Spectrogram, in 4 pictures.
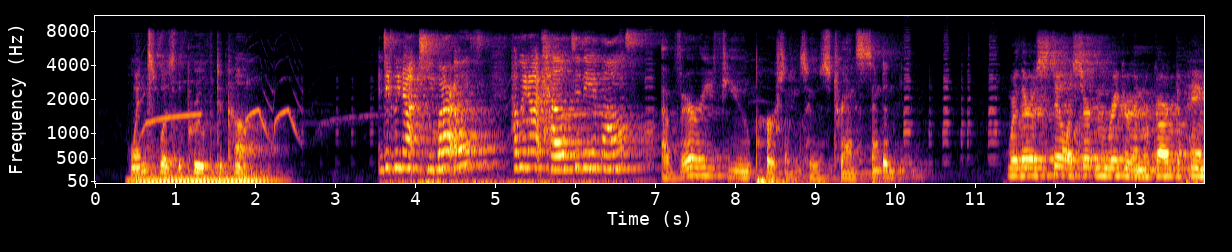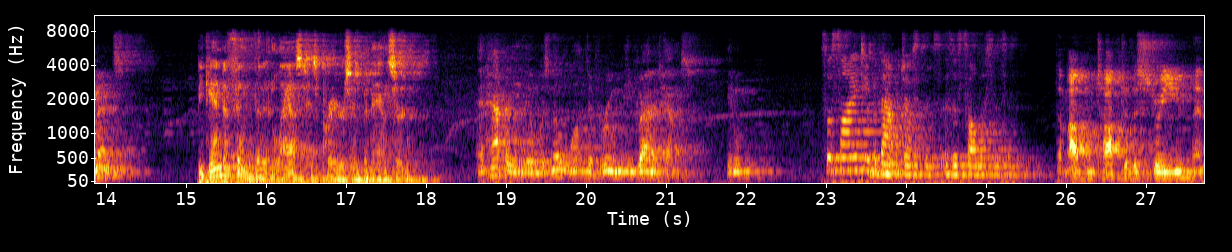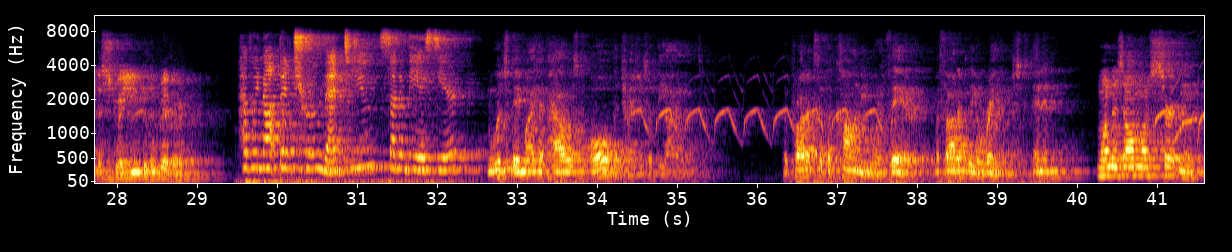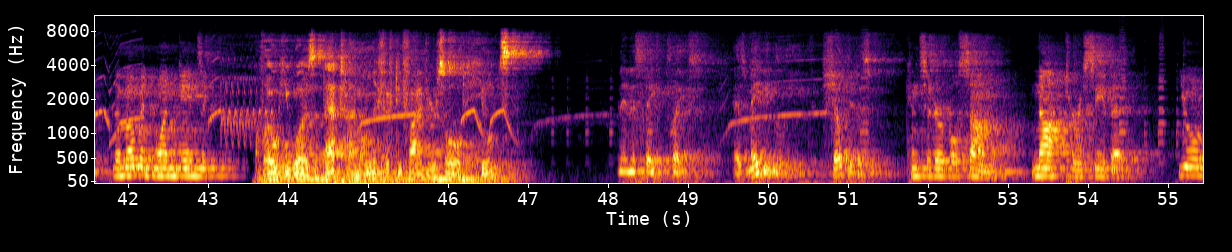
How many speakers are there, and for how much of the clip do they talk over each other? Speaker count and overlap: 8, no overlap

